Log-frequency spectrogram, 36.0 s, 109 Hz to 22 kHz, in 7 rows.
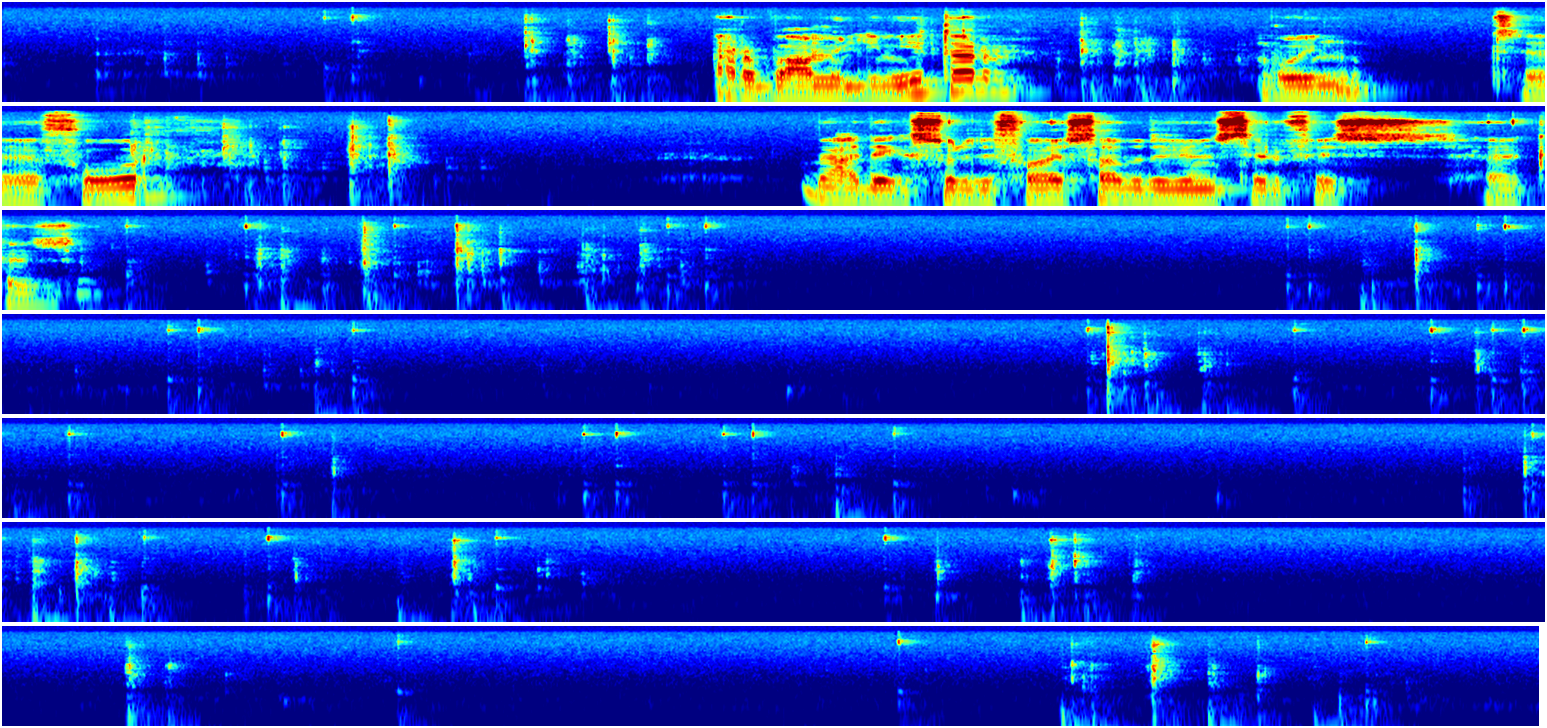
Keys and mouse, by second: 1.1-6.6 drag, 3.1 4, 3.8 BackSpace, 8.2 click, 8.7-10.2 drag, 10.7 alt+middle click, 11.2 Tab, 11.6 ctrl+alt+middle click, 12.2 ctrl+r, 14.8 Tab, 15.2 right click, 16.6-19.0 alt+middle drag, 19.3 alt+a, 19.7 alt+middle click, 20.4 click, 20.8 alt+middle click, 22.6 click, 23.6-25.7 alt+middle drag, 25.8 Tab, 26.3 alt+middle click, 27.0 a, 27.4-28.6 alt+middle drag, 29.1 s, 32.3-33.9 drag, 34.5 alt+a, 34.9 Tab, 35.4-35.9 alt+middle drag.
